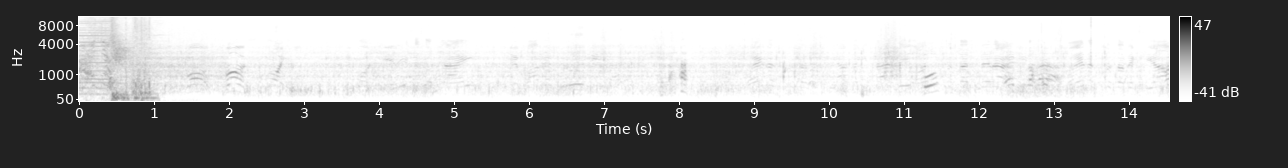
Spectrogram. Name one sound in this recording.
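Water laps and splashes against a floating raft.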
